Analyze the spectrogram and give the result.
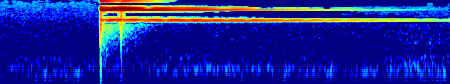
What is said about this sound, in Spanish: después de oír las campanillas, la invitación es que vuelvas de nuevo a la respiración de este momento.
